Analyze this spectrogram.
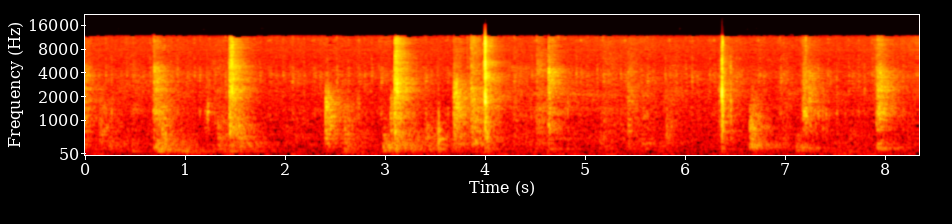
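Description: Blitz chess play: wooden pieces knocked down on the board and the buttons of a mechanical chess clock pressed, in quick irregular knocks and clicks about one or two a second, with two sharper, louder clacks about four and six seconds in.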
